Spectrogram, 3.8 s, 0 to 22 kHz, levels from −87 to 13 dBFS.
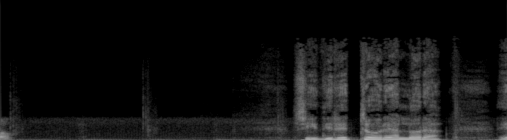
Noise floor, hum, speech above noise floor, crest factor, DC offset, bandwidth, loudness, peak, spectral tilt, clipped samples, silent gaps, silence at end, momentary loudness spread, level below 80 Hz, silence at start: -61 dBFS; none; 35 dB; 20 dB; under 0.1%; 16 kHz; -27 LUFS; -10 dBFS; -6.5 dB/octave; under 0.1%; none; 0 s; 15 LU; -52 dBFS; 0 s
